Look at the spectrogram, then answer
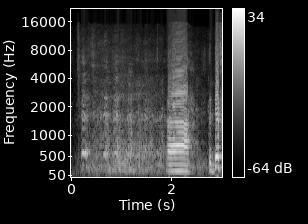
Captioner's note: laughter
